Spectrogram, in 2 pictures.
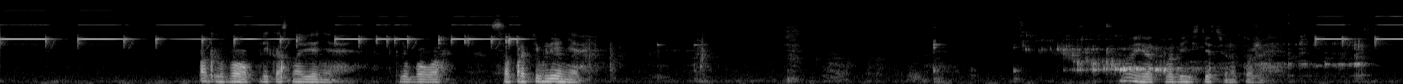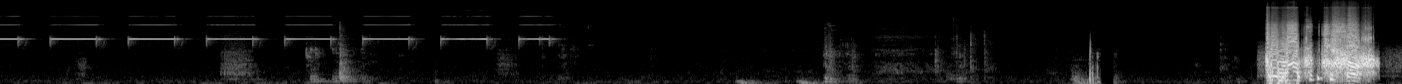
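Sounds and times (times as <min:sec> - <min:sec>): alarm beeping: 0:00.0 - 0:05.4, 0:13.1 - 0:19.6.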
